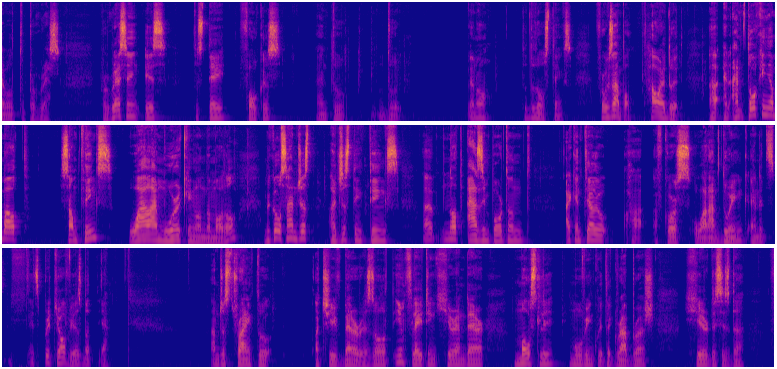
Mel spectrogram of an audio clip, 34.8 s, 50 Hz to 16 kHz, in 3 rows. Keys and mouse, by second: 16.8 alt+q, 17.2 1, 27.0-29.3 drag, 27.0-29.3 middle drag, 27.0-29.3 right drag, 27.0 6.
